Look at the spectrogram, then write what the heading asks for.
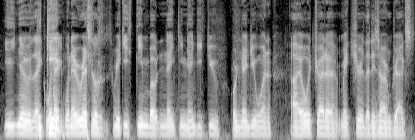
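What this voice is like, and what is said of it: Triple H impression sounding like Ric Flair. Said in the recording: “your Triple H always sounds like Ric Flair ... impersonation of Triple H sounds a lot like Ric Flair today ... That sounds like Ric Flair in a nursing home.”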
